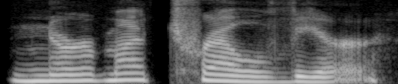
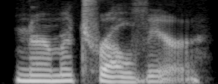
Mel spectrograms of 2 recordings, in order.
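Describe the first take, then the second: First: The word is spoken slowly, syllable by syllable. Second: The word is spoken quickly, at normal speed. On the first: "when I say it slowly" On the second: "And quickly"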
